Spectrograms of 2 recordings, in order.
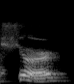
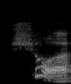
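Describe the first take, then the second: First: It is said in an American accent. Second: It is said in a British accent.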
